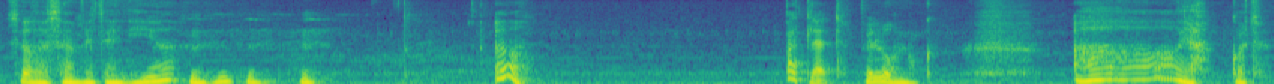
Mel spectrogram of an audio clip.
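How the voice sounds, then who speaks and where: A man's voice: medium pitch, very animated, extremely slow, long pauses, dark tone, breathy edge, muffled recording, faint music behind. A man hosting a gaming channel, giving casual let's play commentary and reading game dialogue aloud.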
